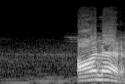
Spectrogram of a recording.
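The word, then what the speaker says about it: honour: को नहीं पढ़ना है देखिए ऑनर हम इसे क्या पढ़ते हैं ऑनर ठीक है हनर नहीं पढ़ते हैं एच नहीं पढ़ना है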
